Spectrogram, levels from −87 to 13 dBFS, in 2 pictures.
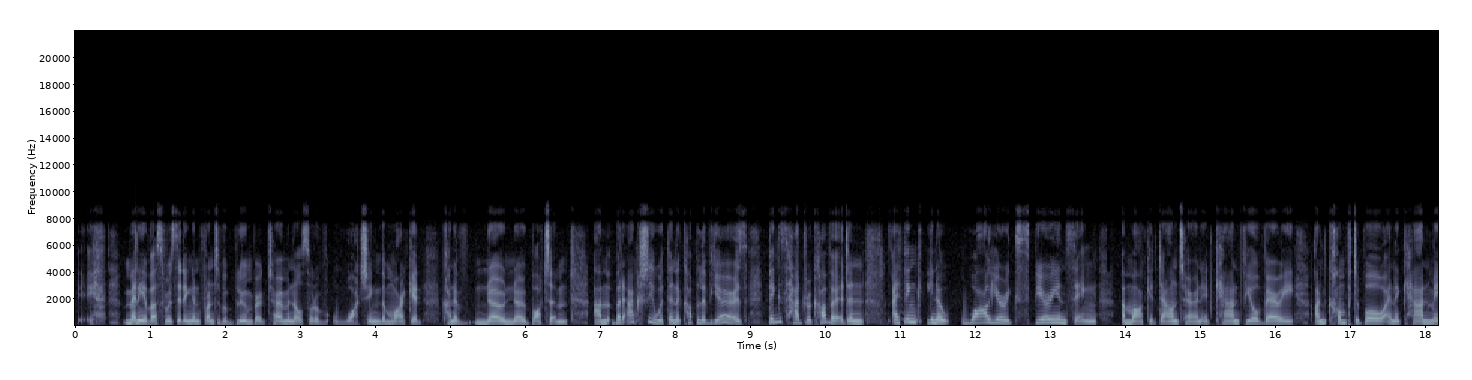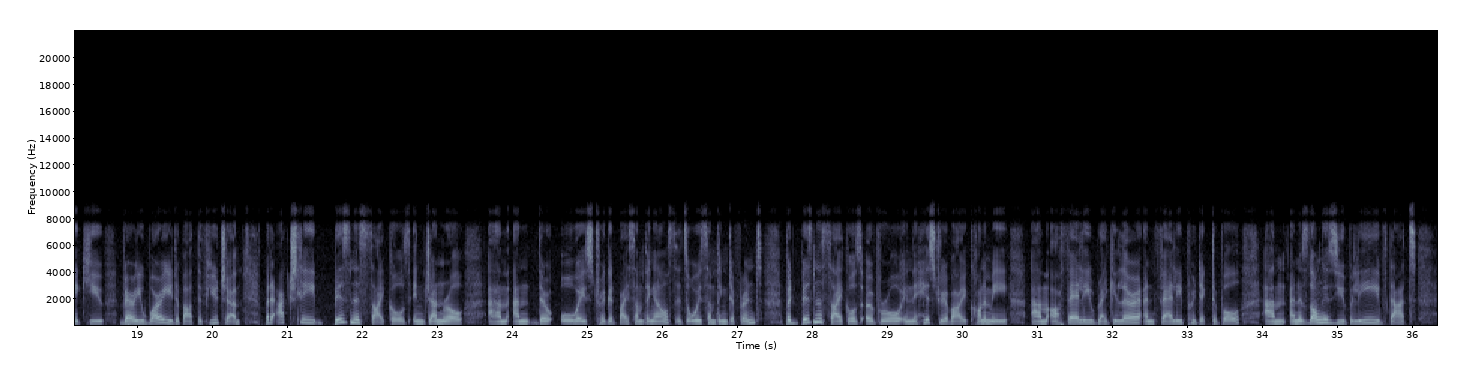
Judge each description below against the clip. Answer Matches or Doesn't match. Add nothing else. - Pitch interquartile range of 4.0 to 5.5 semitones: Doesn't match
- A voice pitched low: Doesn't match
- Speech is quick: Doesn't match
